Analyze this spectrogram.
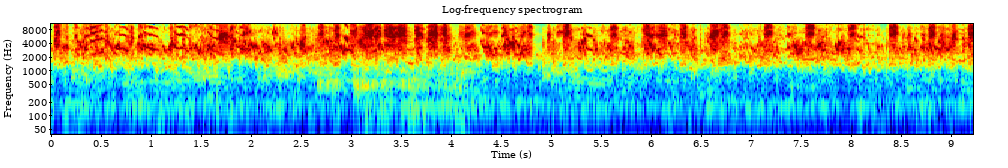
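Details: Budgies, Australian parrots, keep up nine seconds of busy chirping: overlapping raspy warbles, clicks and squeaky notes from a group, dipping briefly near the middle before resuming loud chatter.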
